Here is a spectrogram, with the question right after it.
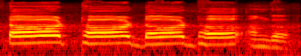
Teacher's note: असल में मूर्धा होता क्या है, मूर्धा जो है वो आप इसको कहेंगे कि जो हमारा दांत है ना, मुंह में ऊपर वाला जो दांत का हिस्सा है, मुंह के ऊपर में जो दांत है उसके पीछे साइड में, दांत के पीछे साइड में, वहाँ पर जो जीभ है वो उल्टी होकर क्या करती है, हमारे जिस जगह को स्पर्श करती है वो मूर्धा होती है। एक बार फिर मैं बता रही हूँ आपको कि जो हमारे मुंह के अंदर ऊपर वाला दांत होता है, दांत की जो लाइन होती है पूरी, उसको उसके पीछे वाले हिस्से को जीभ क्या करती है, उल्टी होकर टच करती है।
